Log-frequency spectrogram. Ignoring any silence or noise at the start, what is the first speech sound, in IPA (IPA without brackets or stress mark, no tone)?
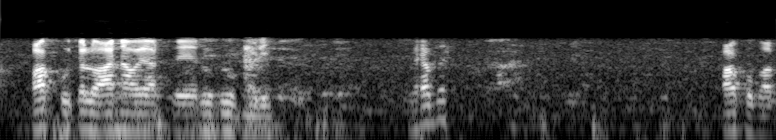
p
